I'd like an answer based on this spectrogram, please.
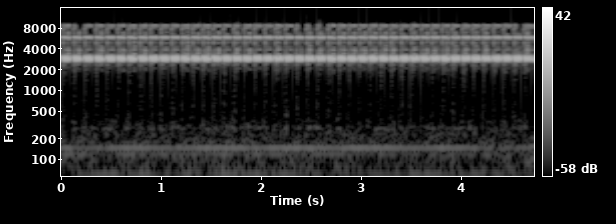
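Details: Continuous shrill trill of a long-tailed tree cricket, evenly pulsed at roughly ten beats per second with no pauses, a faint low hum in the background; from a 2020 National Institute of Biological Resources recording.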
